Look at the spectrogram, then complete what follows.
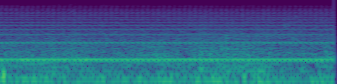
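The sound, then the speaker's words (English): A telephone line rings on an outgoing call that goes unanswered, a steady electronic tone that holds unbroken throughout, fairly loud, with no voices over it. “Oh, I don't think I'm gonna get it picked up.”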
